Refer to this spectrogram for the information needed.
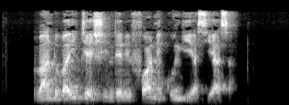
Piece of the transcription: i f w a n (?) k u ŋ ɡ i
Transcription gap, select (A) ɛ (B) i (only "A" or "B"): A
